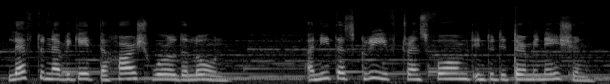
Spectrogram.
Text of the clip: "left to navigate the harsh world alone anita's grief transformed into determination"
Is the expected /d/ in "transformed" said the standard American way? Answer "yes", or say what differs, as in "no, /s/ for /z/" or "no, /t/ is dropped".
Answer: yes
